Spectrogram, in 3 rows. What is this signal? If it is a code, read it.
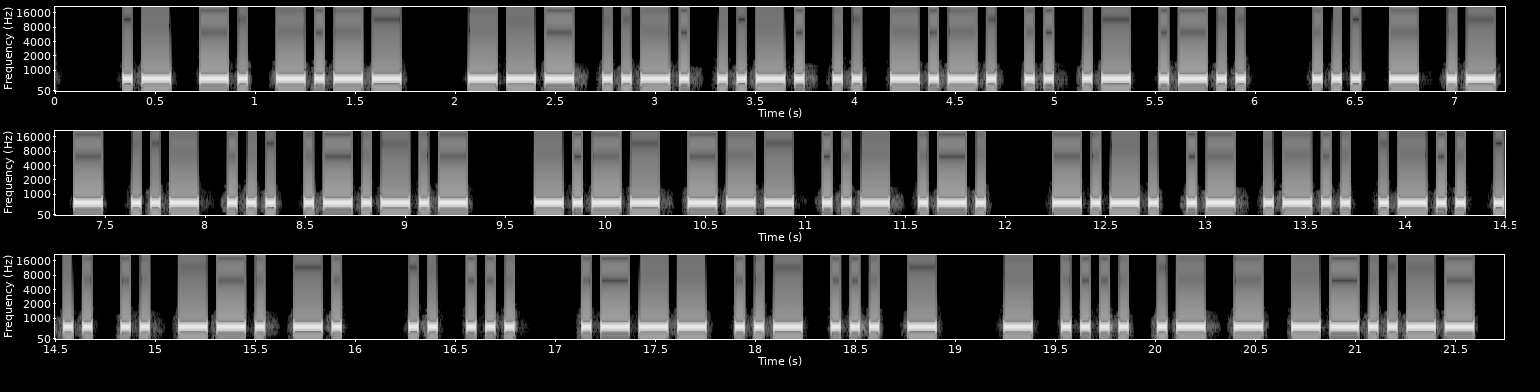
Morse code, heard as a keyed tone, about 25 wpm, 600 Hz. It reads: ANY OFFICIAL STATUS. YOUR CALLSIGN IS JUST THAT,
